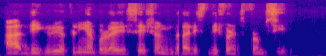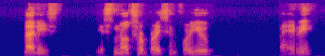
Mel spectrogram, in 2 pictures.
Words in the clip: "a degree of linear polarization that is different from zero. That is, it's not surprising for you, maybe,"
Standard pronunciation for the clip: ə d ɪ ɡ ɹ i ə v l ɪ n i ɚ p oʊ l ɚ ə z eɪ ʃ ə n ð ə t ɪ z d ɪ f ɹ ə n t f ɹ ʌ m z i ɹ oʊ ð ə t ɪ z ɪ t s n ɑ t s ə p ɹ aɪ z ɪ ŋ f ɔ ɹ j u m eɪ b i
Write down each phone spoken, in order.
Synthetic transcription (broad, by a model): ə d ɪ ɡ ɹ i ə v l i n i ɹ p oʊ l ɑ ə s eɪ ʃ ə n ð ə t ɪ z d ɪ f ɹ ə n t f ɹ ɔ m s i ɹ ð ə t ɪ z ɪ t s n ɑ t s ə p ɹ aɪ s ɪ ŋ f ɔ ɹ j u m eɪ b i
